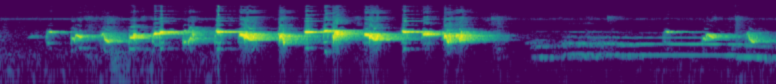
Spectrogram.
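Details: Luring call of a female Yellow-vented Bulbul meant to make a male sing along: about five seconds of quick, liquid chattering notes, then a pause and three softer slurred notes.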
